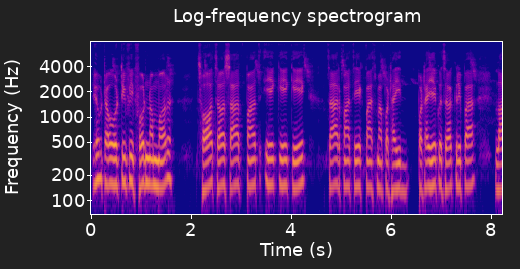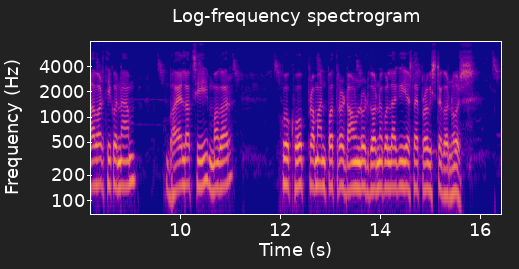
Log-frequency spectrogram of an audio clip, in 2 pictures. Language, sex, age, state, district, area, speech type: Nepali, male, 45-60, West Bengal, Jalpaiguri, urban, read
